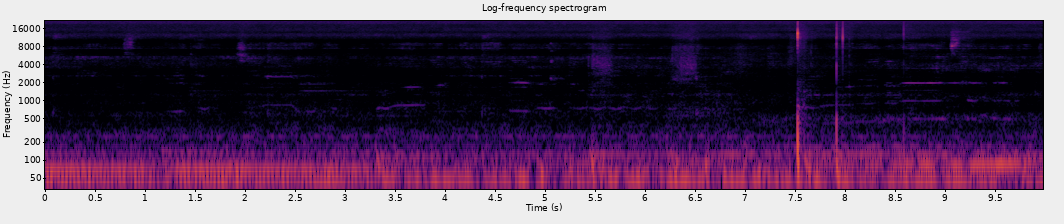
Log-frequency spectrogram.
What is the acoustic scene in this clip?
car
